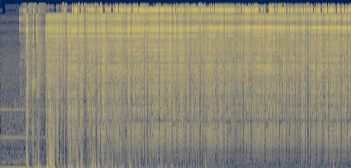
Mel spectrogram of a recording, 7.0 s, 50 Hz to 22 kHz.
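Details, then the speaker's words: MIG welder powered through a Taramps 12k car amplifier, set to 18 volts: harsh popping crackle at strike settling into a steady hiss with occasional pops; arc sustains but is poor and erratic, possibly settings. "Okay, check that out. This thing laid a sustained arc. Not a very good one."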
